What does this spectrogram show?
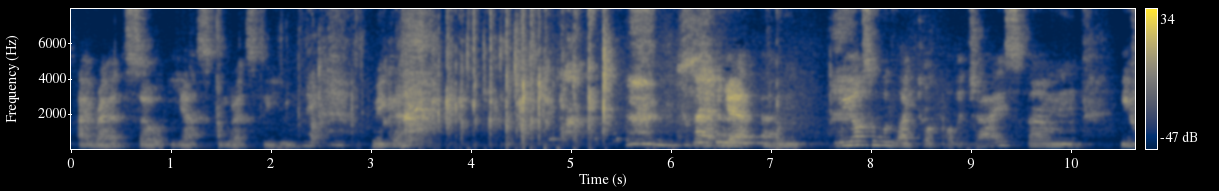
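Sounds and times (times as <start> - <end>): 
speech: 0.2 - 3.8, 5.5 - 10.6
people clapping: 2.4 - 5.8.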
